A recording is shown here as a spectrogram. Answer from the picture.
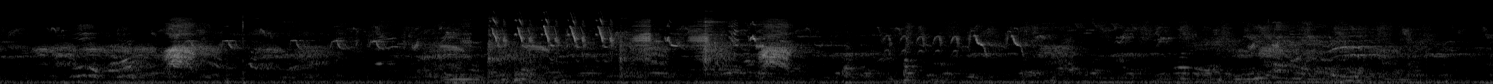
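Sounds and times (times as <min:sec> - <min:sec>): birds chirping and twittering: 0:00.0 - 0:14.9.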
